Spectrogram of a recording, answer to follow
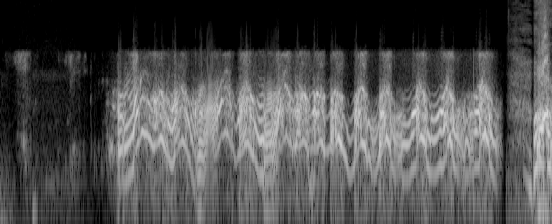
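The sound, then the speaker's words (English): A person imitates a chihuahua, producing a rapid string of high, pitched yips and warbling barks for about four seconds, loud. “That is a chihuahua.”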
